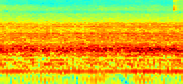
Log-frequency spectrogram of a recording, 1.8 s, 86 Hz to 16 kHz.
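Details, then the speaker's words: SkyRC D200neo charger balance-charging a battery as it approaches 4.35 V per cell: steady soft whirr with constant low hum from its small cooling fan running normally, later clicking off. "is going properly within spec the little fan is on the charger"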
